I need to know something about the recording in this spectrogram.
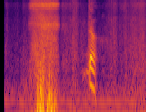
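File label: "shang4", Mandarin Chinese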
